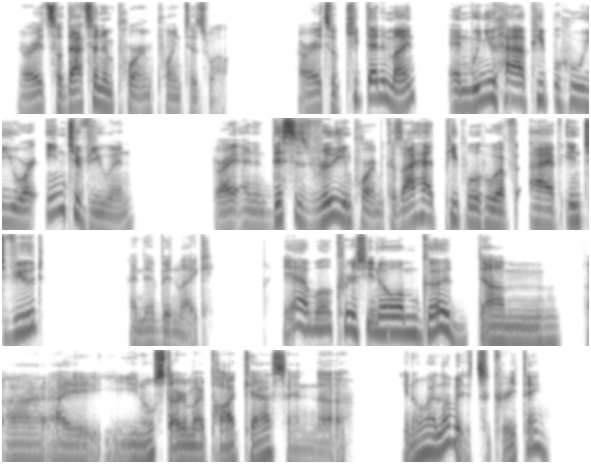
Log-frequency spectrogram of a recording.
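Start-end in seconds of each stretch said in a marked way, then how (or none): 10.9-17.4 put-on dull, low-energy, unenthused delivery. An interviewer recalls a podcast guest, imitating a low-energy guest. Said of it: "You're not giving me no energy".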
